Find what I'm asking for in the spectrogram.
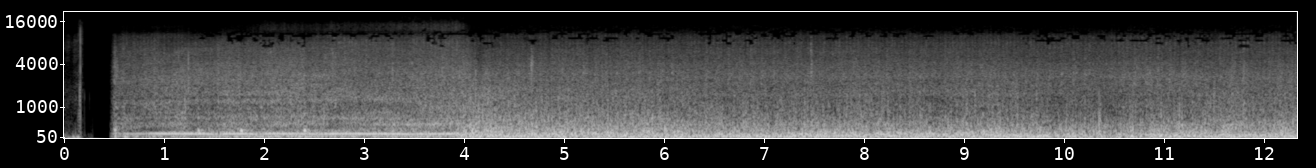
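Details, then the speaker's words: Engine after valve cover removal, some valves found dry and sprayed with penetrant, all moving; loud lumpy idle with deep, uneven thumping knock, owner thinks it sounds internal, maybe the cam; cause unconfirmed. "Well, I don't get it. Could be. It sounds internal. Maybe it's the cam."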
